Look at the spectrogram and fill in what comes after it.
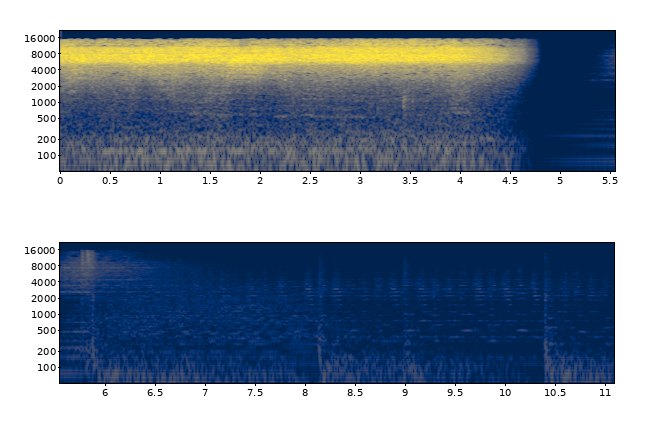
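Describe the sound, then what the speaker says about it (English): A spray gun hisses loudly and steadily while spraying a boat mould at a Zodiac RIB manufacturing plant, then cuts off abruptly, leaving quieter factory background with faint clatter. "then I'm gonna begin to spray it"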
